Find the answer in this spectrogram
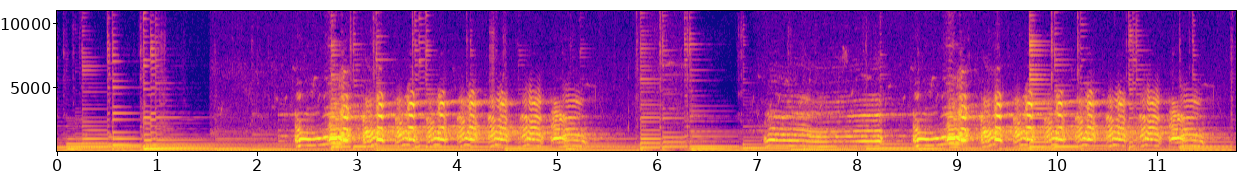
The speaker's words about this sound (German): Das war die Mittelmeermöwe.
